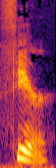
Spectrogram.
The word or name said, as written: fear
